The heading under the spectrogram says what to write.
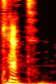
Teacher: a stop on the letter T so we say cat so the T doesn't have any vowel associated with it is actually just a stop on the T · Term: sukoon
